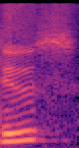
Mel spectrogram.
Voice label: "DEUCE", Dealer's Speech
